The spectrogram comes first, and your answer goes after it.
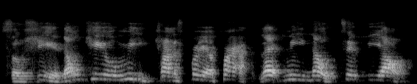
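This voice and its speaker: A man's voice: high-pitched, expressive, measured pace, fairly bright tone. A man, hosting a livestream and telling street stories in a blunt, profane, casual way, dropping "bro" and "man" often. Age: 40s. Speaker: host of a street news channel.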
